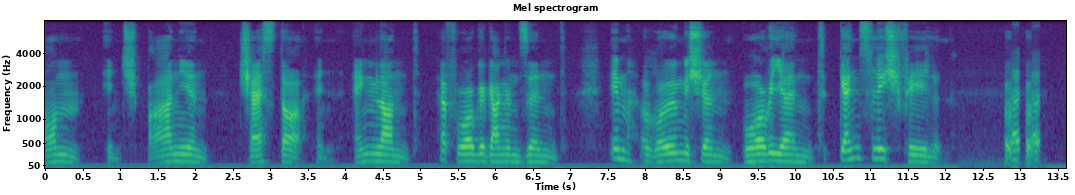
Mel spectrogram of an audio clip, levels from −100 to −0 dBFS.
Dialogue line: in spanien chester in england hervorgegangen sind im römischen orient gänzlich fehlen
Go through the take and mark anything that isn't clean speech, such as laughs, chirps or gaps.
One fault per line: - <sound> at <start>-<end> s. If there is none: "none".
- laugh at 12.8-13.3 s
